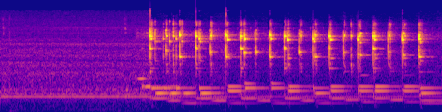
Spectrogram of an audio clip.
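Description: ImgBurn's completion jingle playing from the computer when a disc burn has verified successfully: a funky little run of quick, bright plinking notes that starts about a second and a half in. A faint steady tone sits underneath.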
